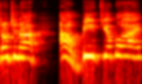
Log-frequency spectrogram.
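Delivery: high, loud, threatening grandfather voice. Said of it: "He said".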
